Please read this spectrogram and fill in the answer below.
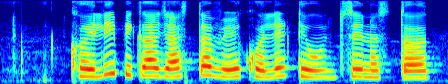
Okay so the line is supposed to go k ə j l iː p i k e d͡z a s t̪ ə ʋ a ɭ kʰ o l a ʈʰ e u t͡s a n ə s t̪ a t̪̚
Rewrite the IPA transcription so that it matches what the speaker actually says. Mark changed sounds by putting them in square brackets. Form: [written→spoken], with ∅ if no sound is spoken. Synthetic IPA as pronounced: [k→kʰ] ə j l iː p i k [e→a] d͡z a s t̪ ə ʋ [a→e] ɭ kʰ o l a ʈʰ e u t͡s [a→e] n ə s t̪ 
